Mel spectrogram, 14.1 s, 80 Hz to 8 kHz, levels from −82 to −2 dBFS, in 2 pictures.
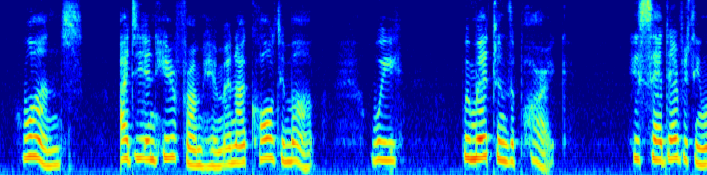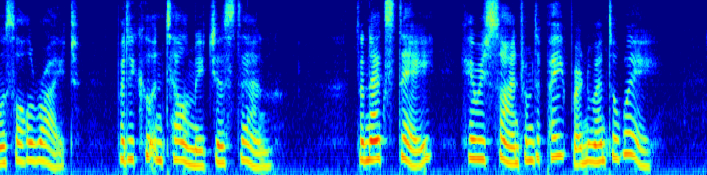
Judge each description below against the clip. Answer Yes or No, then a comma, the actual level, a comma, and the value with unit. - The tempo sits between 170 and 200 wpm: Yes, average, 175 wpm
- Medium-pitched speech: No, very high, 265 Hz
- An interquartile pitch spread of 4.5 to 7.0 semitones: No, average, 3.9 semitones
